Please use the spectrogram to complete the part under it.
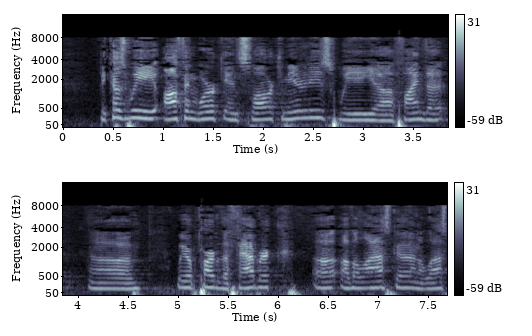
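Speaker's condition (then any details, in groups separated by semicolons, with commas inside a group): No condition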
